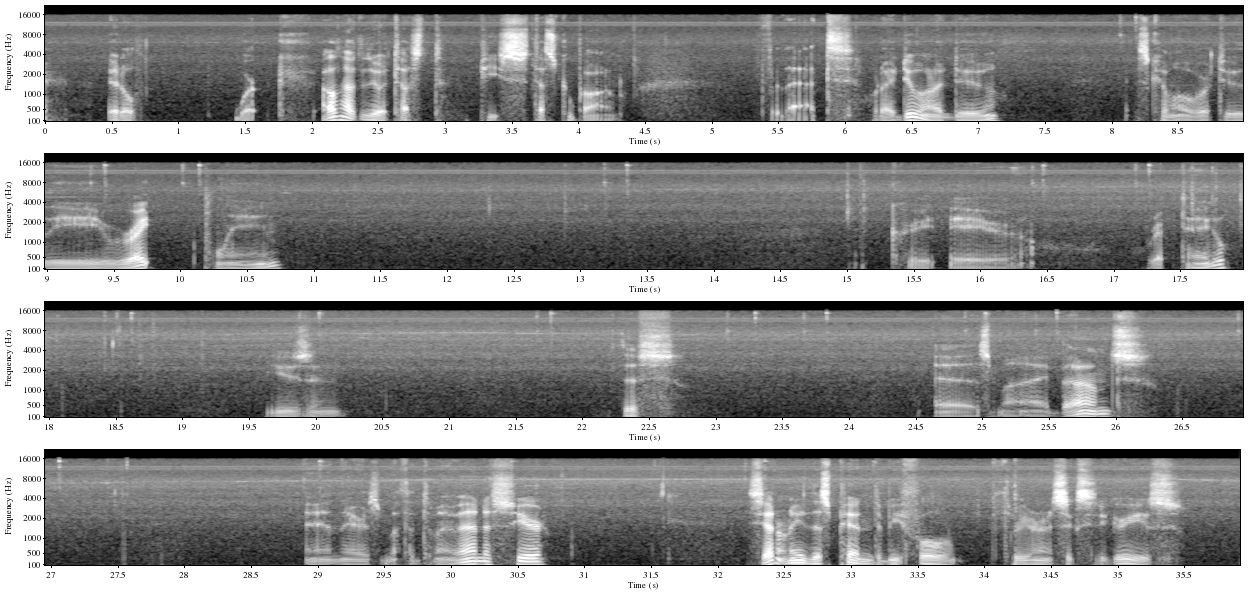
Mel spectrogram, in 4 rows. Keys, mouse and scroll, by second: 2.5 middle click, 3.6 middle click, 4.3 scroll down 1, 4.5 middle click, 6.1 middle click, 8.1 click, 9.3 click, 10.0 click, 11.3 n, 13.1 w, 13.2 click, 14.1 scroll up 2, 15.0 ctrl+r, 16.4 click, 17.2 click, 17.6 Escape, 18.0 Escape, 18.5 click, 18.7 g, 19.2 Escape, 19.9 click, 21.7 click, 22.2 Escape, 23.1 click, 23.7 click, 24.9 ctrl+click, 25.4 ctrl+click, 26.9 click, 28.9 click, 30.3 ctrl+click, 32.2 click, 33.2 Escape, 34.1 alt+x.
